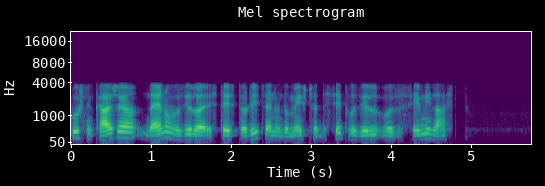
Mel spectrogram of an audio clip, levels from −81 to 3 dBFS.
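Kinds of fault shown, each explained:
Packet loss on an ADPCM call: just after "deset vozil v zasebni", around 4.76 s, about 140 ms goes missing in chunks over 160 ms, the longest gap 100 ms. The decoder's predictor and step size lose sync with the sender's, so the speech comes back unsteady before settling.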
